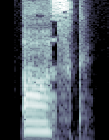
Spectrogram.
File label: "ask" uk female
